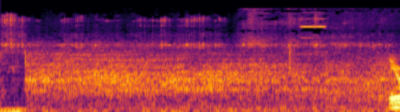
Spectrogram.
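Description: Steady rushing noise of a mountain bike in motion, its tyres rolling over a dirt path, with one short high beep about three seconds in.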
